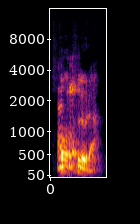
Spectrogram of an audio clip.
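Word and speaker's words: Pluta: Uh it's spelled P L U T A Pluto.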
